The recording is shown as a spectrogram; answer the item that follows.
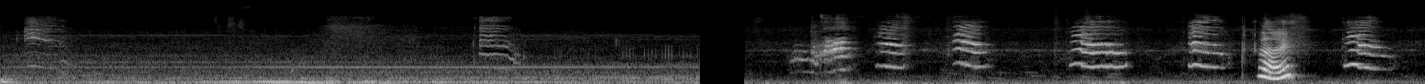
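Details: Cat meowing in a home: a series of wavering, rising-and-falling meows repeated roughly every second, with one longer drawn-out meow near the end, after a first stretch with a steady background tone and soft music.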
